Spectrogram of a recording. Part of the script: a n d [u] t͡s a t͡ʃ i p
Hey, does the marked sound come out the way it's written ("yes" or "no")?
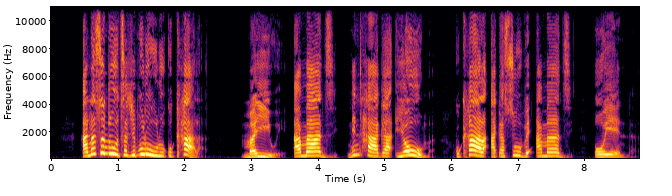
yes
